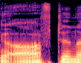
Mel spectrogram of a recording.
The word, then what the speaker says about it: often: I guess I've been mispronouncing often. I've been dropping that hard T. Apparently, we're not supposed to. It's often. O-F-T-E-N. Drop the T.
